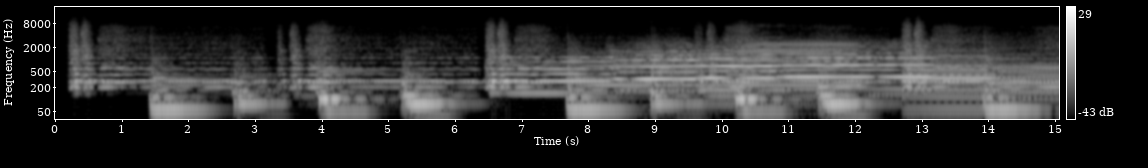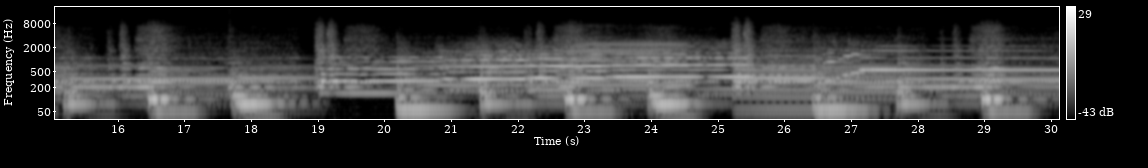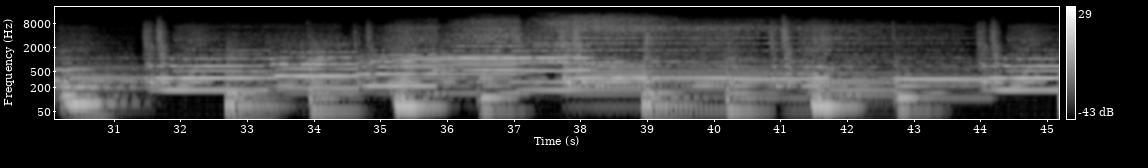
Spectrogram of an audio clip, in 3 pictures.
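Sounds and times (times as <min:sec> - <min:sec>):
slow dramatic music: 0:00.2 - 0:45.1.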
